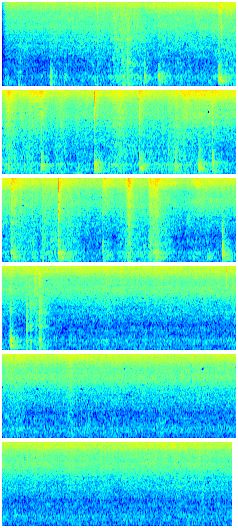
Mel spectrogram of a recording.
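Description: Pork pieces sizzling as they fry in an aluminium wok, with a wooden spatula scraping and knocking against the wok in quick strokes for roughly the first fifteen seconds. After that there is a steady sizzle alone.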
